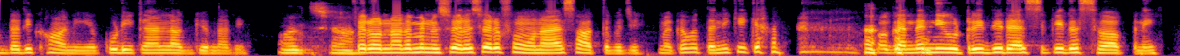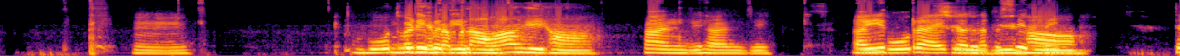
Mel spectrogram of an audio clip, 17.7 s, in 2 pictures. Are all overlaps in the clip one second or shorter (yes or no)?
no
